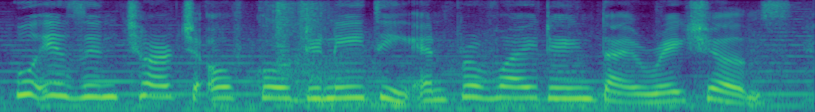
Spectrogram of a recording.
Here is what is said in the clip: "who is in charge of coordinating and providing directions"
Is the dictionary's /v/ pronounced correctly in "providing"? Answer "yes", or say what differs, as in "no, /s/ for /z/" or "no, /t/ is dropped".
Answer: yes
